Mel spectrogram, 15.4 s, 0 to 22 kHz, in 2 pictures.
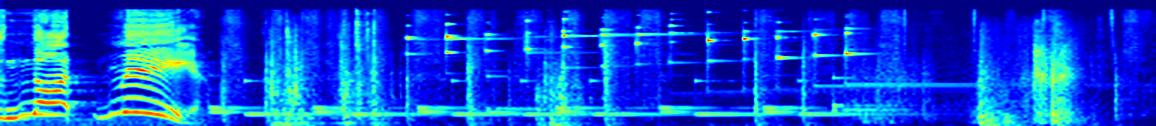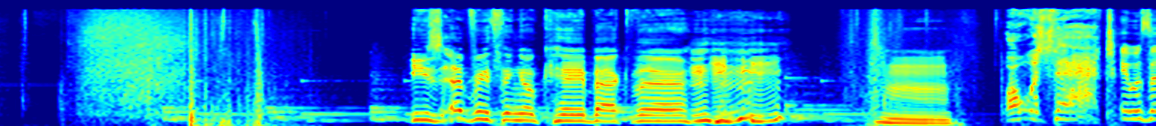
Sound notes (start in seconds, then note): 1.7 door knob rattling; 3.2 xylophone playing; 7.0 chairs clattering; 8.1 book sliding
